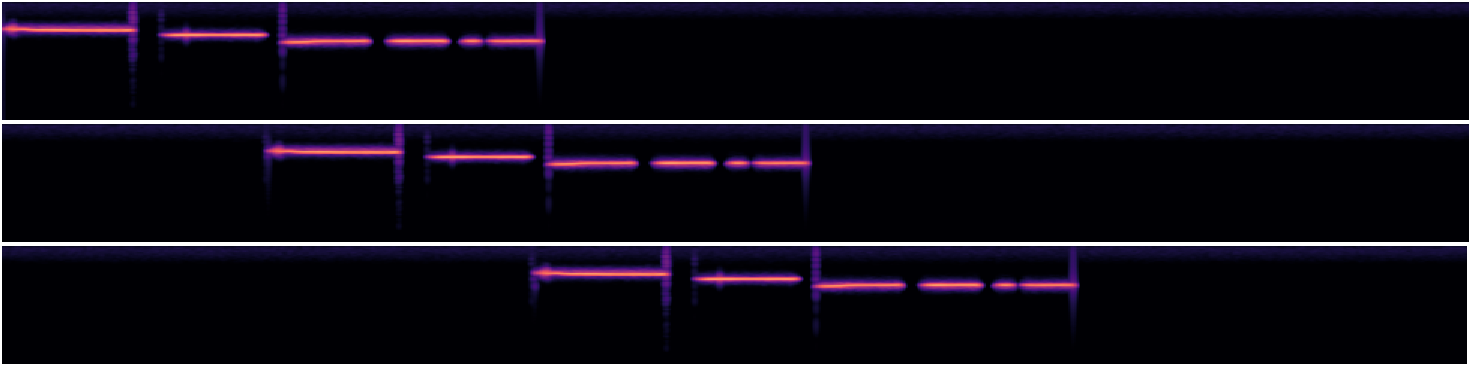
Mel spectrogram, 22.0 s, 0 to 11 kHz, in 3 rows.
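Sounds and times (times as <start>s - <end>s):
White-throated sparrow singing: 0.0s - 2.7s, 8.7s - 11.4s, 17.3s - 20.0s.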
